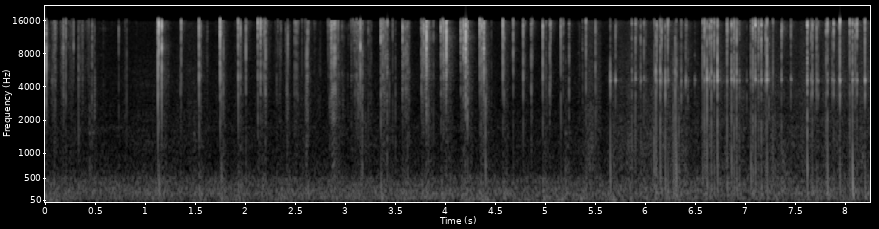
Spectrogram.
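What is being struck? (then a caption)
Glass candle jar filled with wax. Long painted fingernails tap and scratch the bottom, label and sides of a small, solid glass jar candle filled with cream-coloured wax, its glass lid sitting separately on the table. A quiet, rapid stream of sharp, bright clicks and scratchy rubs comes through, each tap dying away almost at once with no ring.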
